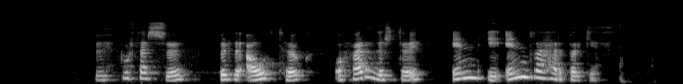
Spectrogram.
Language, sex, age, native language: Icelandic, female, 30-39, Icelandic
